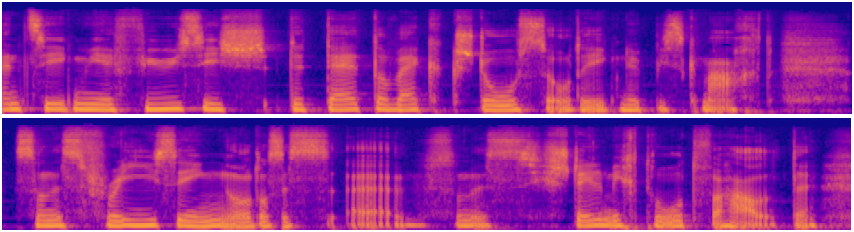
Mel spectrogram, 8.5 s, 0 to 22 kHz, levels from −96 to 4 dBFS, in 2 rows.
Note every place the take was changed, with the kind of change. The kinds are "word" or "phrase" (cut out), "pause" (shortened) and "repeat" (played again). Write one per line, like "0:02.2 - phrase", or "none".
0:05.7 - word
